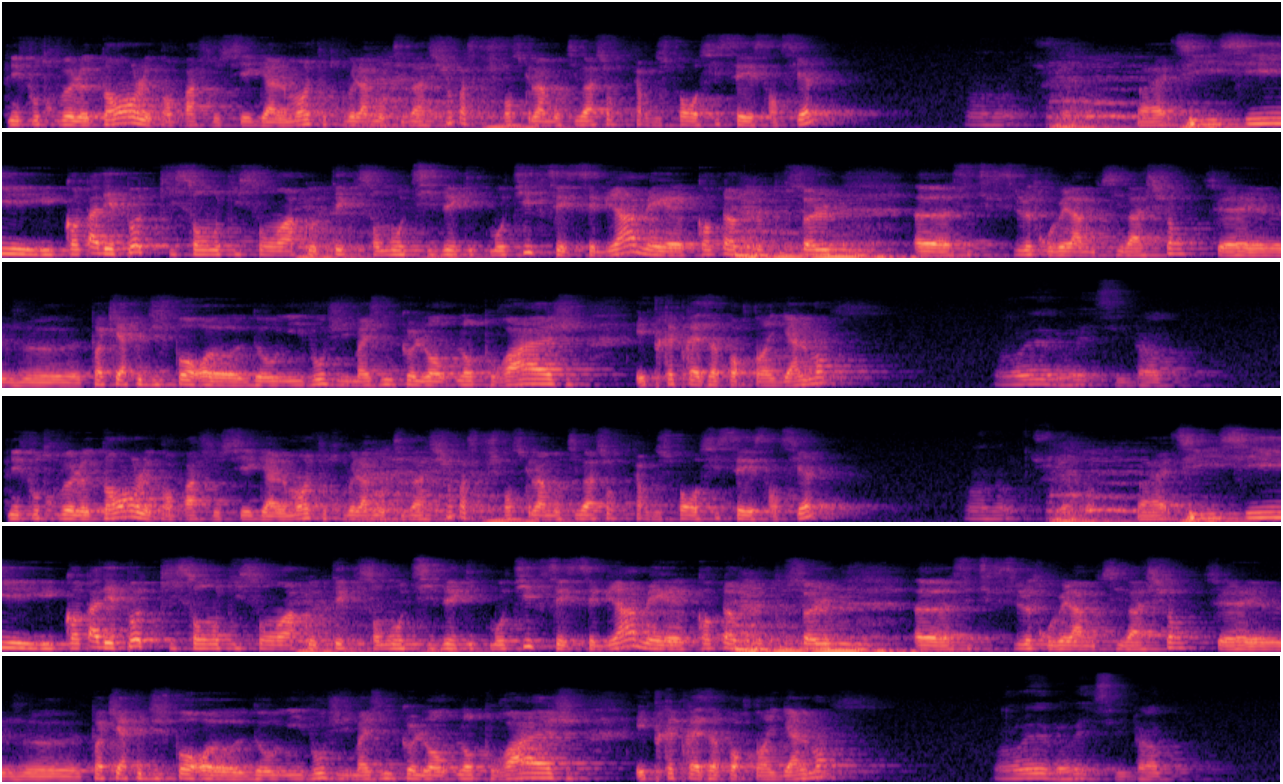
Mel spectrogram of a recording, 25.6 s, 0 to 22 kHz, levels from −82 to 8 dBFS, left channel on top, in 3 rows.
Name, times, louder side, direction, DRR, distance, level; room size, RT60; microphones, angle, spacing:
voice 1, 0.0-5.4 7.0-7.1 7.6-22.6, equal, 5° left, 3 dB, 0.6 m, -21 dB
sound 1, 2.3-3.8 6.9-8.5 10.4-11.7 13.4-15.1, right 1 dB, 15° right, 1.5 m, -25 dB
voice 2, 6.4-7.4 23.7-24.8, right 3 dB, 70° right, 1 dB, 0.9 m, -28 dB
14.0 x 6.4 x 5.2 m, 0.91 s
head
